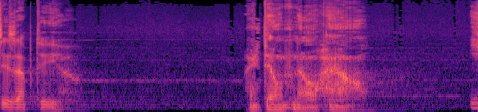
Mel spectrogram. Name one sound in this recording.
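A man speaks in a low, calm voice.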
